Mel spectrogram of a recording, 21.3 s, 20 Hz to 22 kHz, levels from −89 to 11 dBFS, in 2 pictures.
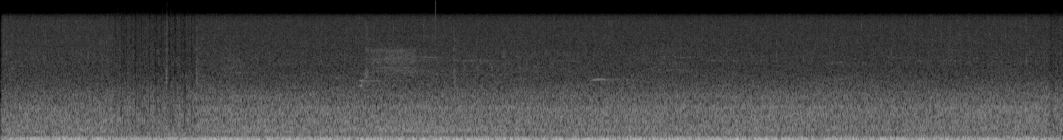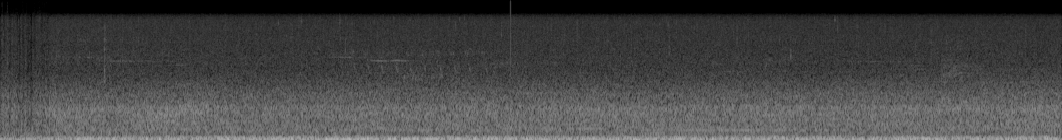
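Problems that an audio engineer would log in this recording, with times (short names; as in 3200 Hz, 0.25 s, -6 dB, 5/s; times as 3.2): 1.1–1.96 clipped -28 dBFS
4.35 pop
10.48–11.12 clipped -29.5 dBFS
15.73 pop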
